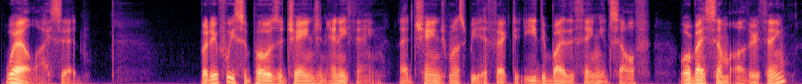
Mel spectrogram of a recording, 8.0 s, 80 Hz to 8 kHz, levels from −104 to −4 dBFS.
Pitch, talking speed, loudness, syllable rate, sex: 90 Hz, 195 wpm, -22 LUFS, 5.9 syllables/s, male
